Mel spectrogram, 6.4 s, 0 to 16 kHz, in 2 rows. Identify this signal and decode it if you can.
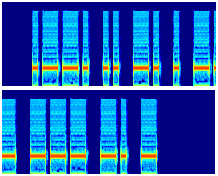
Morse code, heard as a keyed tone, about 16 wpm, 800 Hz. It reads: PINEMONT
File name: CW Code Groups @15WPM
